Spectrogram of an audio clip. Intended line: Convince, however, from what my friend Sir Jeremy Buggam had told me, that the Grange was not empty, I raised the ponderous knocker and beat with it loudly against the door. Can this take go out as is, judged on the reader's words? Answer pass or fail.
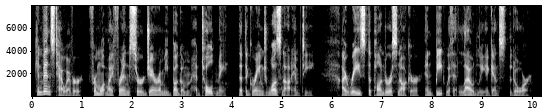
fail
